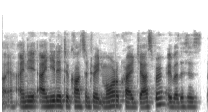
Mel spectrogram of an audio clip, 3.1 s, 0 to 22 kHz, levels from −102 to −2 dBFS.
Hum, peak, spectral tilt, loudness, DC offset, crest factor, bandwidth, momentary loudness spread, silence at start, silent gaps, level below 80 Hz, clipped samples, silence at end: none; -4 dBFS; -5.5 dB/octave; -21 LUFS; under 0.1%; 18 dB; 8 kHz; 6 LU; 0 s; none; -62 dBFS; under 0.1%; 0.15 s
